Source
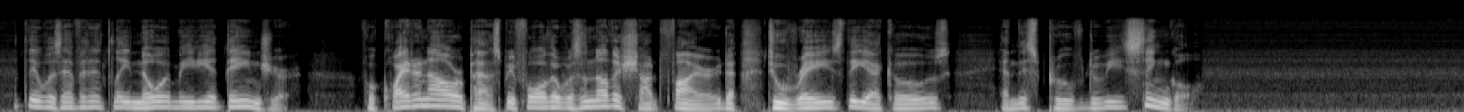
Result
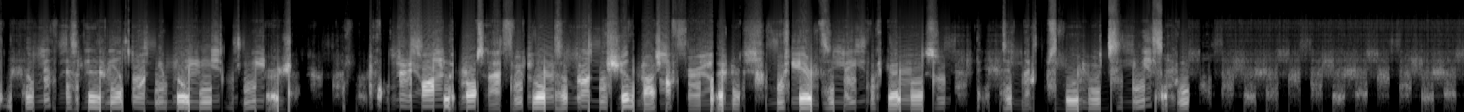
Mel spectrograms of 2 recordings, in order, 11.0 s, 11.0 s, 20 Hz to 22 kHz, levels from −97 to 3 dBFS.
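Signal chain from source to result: time reversed locally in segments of 198 ms; power-law waveshaper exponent 0.7; step-sequenced high-pass 12 Hz 440–5100 Hz; trim -3 dB

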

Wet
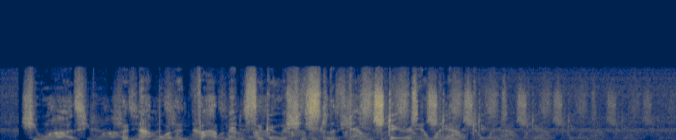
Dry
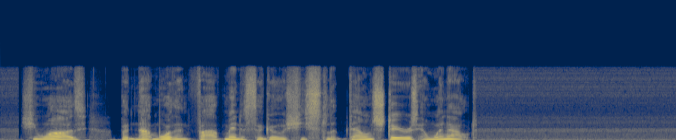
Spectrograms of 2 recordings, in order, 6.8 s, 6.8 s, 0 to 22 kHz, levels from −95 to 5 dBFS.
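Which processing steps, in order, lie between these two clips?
compression, threshold -19 dBFS, peak gain reduction 9 dB; band-pass filter 5.1 kHz, Q 1.5; shuffle delay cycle 895 ms, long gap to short 1.5:1, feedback 38%, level -10 dB; harmonic-percussive split harmonic -13 dB; trim +6 dB

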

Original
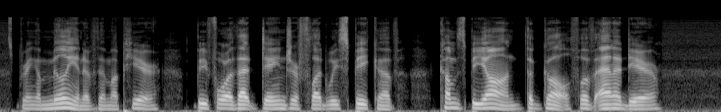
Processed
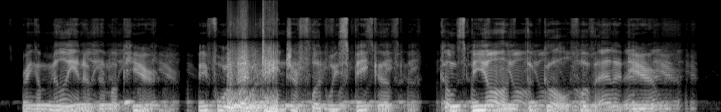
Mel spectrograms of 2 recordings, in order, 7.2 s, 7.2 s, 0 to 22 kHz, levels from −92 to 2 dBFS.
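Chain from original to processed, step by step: frequency shift -380 Hz; hum notches 60/120/180/240 Hz; feedback delay 255 ms, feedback 41%, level -16 dB; 2.27–2.78 s: waveshaping leveller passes 5; peak limiter -16 dBFS, peak gain reduction 10 dB; 4.50–5.18 s: tone controls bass +6 dB, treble +4 dB; 5.93–6.33 s: compression, threshold -27 dBFS, peak gain reduction 6.5 dB; static phaser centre 2.2 kHz, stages 4; gate -40 dBFS, range -29 dB; trim +6.5 dB

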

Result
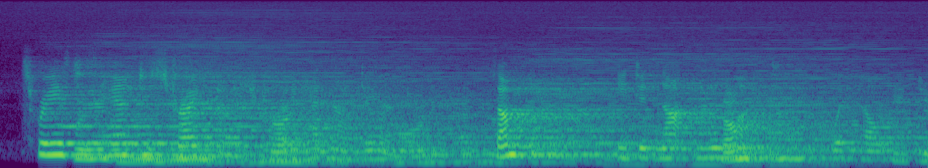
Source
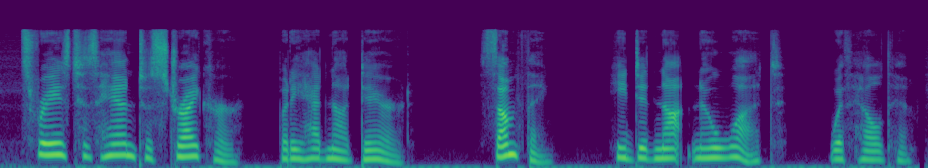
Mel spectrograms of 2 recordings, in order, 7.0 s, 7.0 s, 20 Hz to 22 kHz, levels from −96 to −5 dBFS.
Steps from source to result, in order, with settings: elliptic band-pass 240–4300 Hz; ever faster or slower copies 142 ms, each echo -6 st, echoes 2, each echo -6 dB; added noise blue -66 dBFS; pitch-shifted reverb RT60 3.7 s, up +12 st, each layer -8 dB, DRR 2 dB

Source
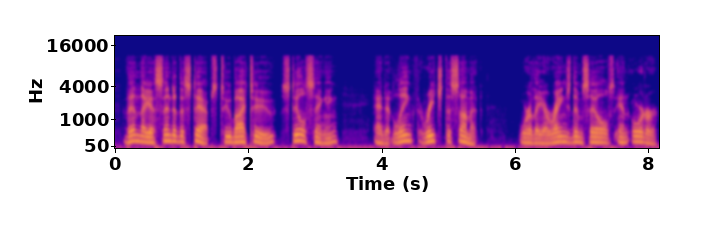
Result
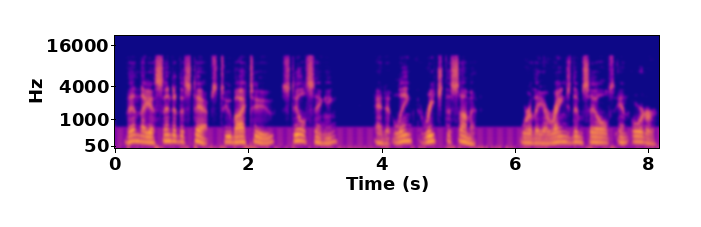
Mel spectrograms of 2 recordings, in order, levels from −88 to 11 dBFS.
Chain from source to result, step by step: expander on every frequency bin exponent 1.5; mains buzz 60 Hz, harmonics 10, -54 dBFS -1 dB/octave; trim +3 dB

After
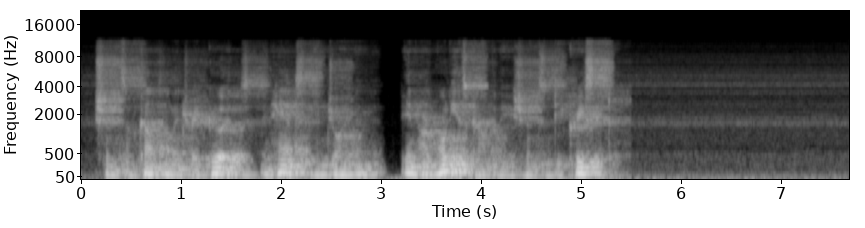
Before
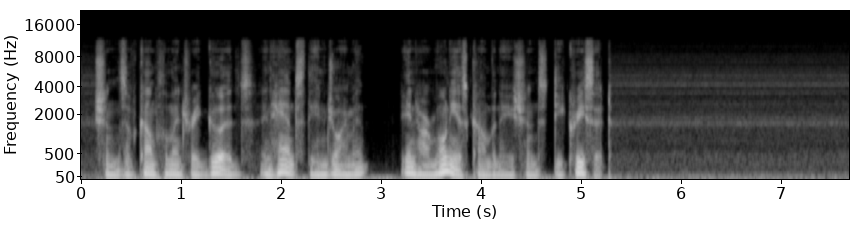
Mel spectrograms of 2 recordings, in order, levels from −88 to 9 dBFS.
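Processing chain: 0.53–2.43 s: low-pass 8 kHz 12 dB/octave; gated-style reverb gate 230 ms flat, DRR 0 dB; trim -1.5 dB

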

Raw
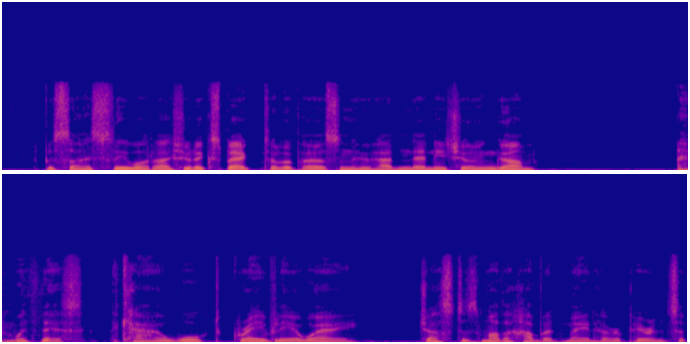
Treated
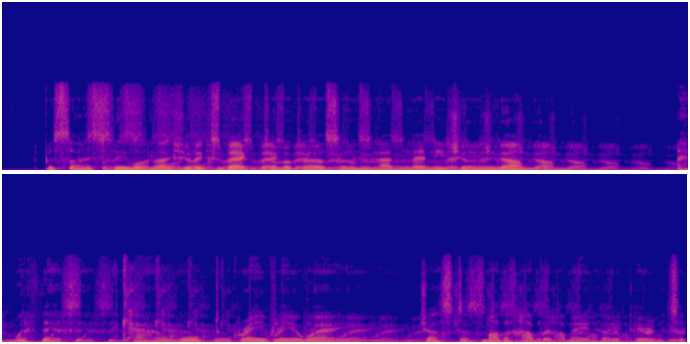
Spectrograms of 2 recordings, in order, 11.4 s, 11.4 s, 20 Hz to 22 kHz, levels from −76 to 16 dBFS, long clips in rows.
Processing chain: de-hum 182.3 Hz, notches 6; frequency-shifting echo 271 ms, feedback 58%, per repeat -56 Hz, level -8 dB

